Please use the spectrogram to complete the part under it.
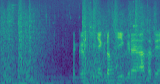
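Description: Gunshots fire loudly.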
